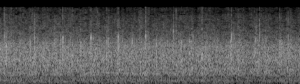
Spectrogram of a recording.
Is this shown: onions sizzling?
no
